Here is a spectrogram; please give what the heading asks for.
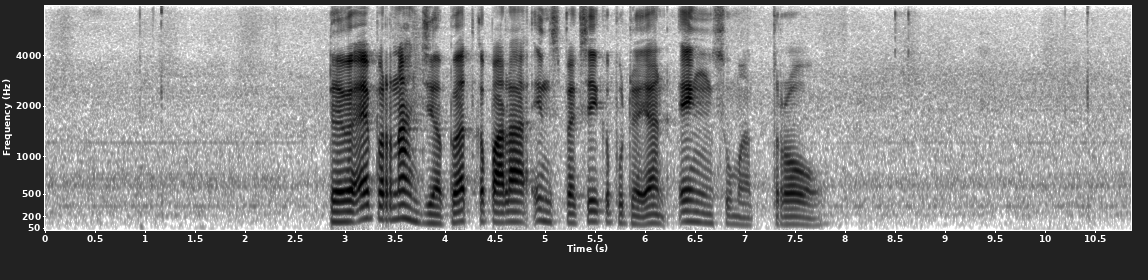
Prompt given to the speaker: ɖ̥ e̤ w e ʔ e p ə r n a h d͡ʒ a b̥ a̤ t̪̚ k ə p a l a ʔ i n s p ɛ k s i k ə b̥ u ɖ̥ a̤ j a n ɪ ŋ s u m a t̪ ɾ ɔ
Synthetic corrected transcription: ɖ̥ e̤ w e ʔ e p ə r n a h d͡ʒ a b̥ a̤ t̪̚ k ə p a l a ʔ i n s p ɛ k s i k ə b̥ u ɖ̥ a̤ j a n ɪ ŋ s u m a t̪ ɾ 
